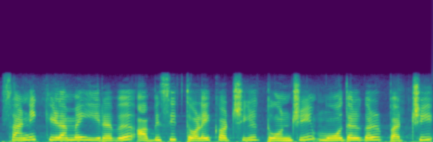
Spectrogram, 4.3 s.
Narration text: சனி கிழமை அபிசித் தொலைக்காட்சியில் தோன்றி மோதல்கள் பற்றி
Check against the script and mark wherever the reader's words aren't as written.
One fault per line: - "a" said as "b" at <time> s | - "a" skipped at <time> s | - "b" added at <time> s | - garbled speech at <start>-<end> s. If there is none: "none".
- "இரவு" added at 0.9 s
